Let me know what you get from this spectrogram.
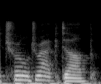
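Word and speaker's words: Traldragdubh: and my retinue to troll dragged up or trial drug trip for it is pronounced both ways as near as I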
